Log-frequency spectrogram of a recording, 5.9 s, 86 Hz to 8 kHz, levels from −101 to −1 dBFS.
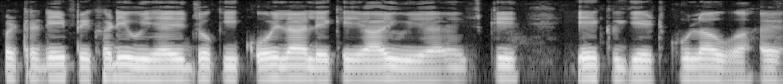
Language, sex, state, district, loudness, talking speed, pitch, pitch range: Hindi, male, Haryana, Rohtak, -14 LUFS, 185 wpm, 110 Hz, 105-115 Hz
